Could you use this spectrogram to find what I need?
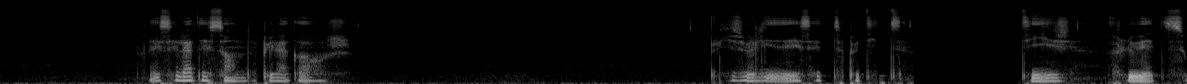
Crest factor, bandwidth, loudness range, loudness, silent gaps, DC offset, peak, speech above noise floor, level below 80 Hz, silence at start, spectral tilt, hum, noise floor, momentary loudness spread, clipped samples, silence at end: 22 dB; 16 kHz; 10 LU; -33 LUFS; 9.13-10.18 s; under 0.1%; -14 dBFS; 29 dB; -54 dBFS; 0.15 s; -5 dB/octave; none; -62 dBFS; 17 LU; under 0.1%; 0 s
